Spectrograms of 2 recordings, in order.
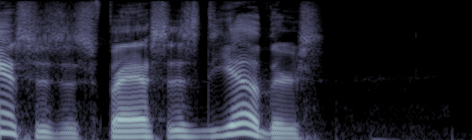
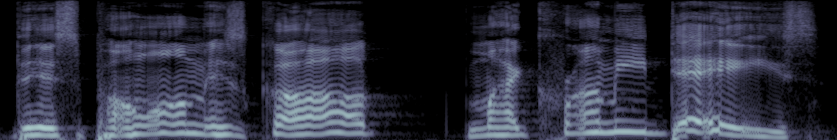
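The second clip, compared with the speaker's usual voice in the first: nervous voice cracking; 6 semitones higher, slower than usual. Acted. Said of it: "my voice cracking".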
